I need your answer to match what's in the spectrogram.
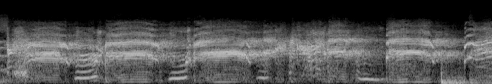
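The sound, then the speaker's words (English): A monkey screeches loudly and shrilly in a rapid series of rising, chattering calls that run almost continuously, with no talking over it. “You know what else has been the subject of evolutionary studies for centuries? Monkeys!”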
